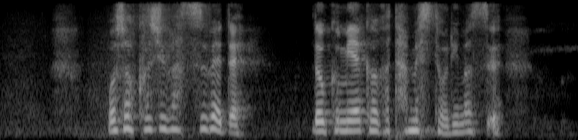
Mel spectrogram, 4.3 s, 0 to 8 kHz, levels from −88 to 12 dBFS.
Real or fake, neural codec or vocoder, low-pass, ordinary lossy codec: fake; codec, 16 kHz, 2 kbps, X-Codec, HuBERT features, trained on LibriSpeech; 7.2 kHz; none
